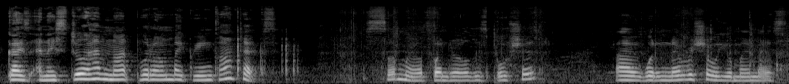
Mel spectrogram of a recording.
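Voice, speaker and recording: A woman's voice: mid-range voice, warm tone, a little hiss or hum. A middle-aged woman with a Mexican accent, chatting casually to her viewers at home, mixing English and Spanish with crude slang and plenty of laughter. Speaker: vlogger. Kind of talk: casual chat to camera.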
